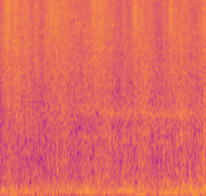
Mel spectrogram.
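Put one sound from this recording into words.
A laser weapon fires with a sizzling hum.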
